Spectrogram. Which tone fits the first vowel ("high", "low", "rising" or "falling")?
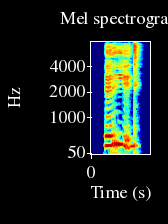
rising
